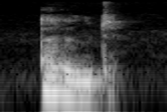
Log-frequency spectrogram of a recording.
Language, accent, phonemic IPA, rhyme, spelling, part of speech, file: English, Southern England, /əʊd/, -əʊd, ode, noun, LL-Q1860 (eng)-ode.wav
- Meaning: A short poetical composition proper to be set to music or sung; a lyric poem; especially, now, a poem characterized by sustained noble sentiment and appropriate dignity of style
